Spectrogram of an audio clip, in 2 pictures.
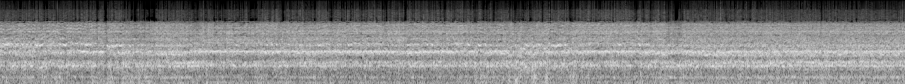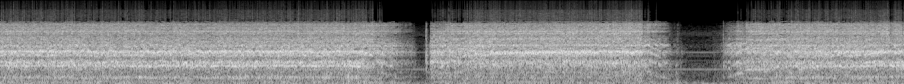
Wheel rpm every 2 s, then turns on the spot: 220, 230, 230, 220, 210, 210, 140, 160, 150.
12-14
